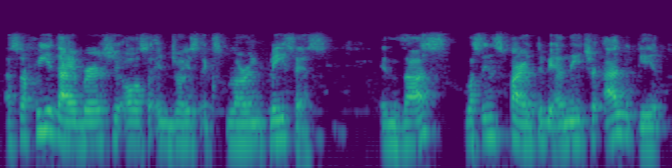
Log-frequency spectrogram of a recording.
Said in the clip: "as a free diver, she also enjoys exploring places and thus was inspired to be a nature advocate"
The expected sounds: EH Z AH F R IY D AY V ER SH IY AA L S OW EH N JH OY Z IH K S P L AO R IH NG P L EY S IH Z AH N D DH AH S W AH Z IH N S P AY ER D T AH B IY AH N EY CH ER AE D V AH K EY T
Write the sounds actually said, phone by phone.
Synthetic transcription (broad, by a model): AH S AH F R IY D AY B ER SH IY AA L S OW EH N JH OY S IH K S P L AO R IH NG P L EY S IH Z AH N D DH AH S W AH S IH N S P AY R D T AH B IY AH N EY CH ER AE D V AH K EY T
